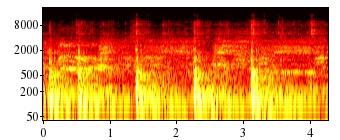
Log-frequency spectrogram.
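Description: Powwow drum group singing a men's traditional song, the big drum struck in steady beats a little under a second apart beneath the singers' voices sliding downward in pitch.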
